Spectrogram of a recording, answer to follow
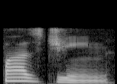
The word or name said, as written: phosgene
